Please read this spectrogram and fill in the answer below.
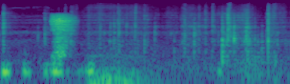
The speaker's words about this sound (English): You know, unfold this piece of paper.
